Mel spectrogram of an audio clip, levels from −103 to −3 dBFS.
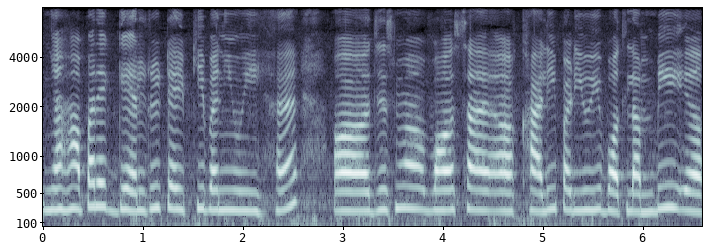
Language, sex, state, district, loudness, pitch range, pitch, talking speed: Hindi, female, Chhattisgarh, Balrampur, -15 LUFS, 260-285 Hz, 270 Hz, 180 wpm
